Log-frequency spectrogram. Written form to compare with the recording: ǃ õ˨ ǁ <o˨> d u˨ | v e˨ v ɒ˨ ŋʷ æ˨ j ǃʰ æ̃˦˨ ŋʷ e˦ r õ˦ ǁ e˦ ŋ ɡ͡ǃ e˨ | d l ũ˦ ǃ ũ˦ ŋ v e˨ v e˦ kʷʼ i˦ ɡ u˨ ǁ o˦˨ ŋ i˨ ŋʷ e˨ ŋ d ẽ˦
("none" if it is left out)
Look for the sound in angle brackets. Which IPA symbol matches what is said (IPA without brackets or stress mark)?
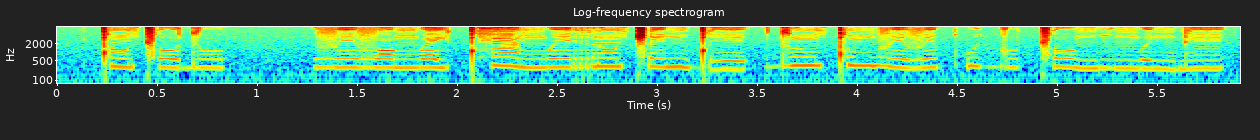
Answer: o˨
